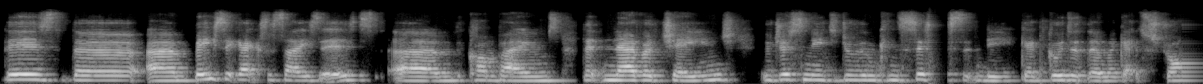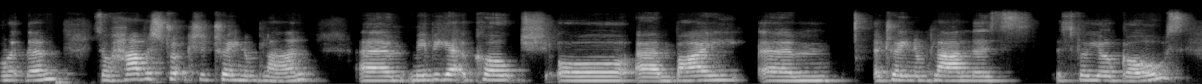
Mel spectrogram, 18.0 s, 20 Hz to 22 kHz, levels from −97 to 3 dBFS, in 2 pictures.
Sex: female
